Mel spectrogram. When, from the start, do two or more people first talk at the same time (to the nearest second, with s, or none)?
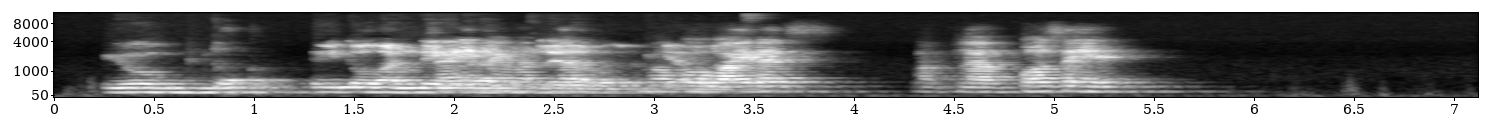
2 s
